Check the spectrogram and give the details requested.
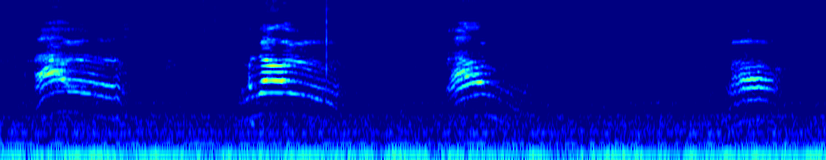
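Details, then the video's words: Four short, arched cat meows spaced roughly three seconds apart, each rising then dropping in pitch, the last one softer, against a continuous low droning hum. "Kitty meow"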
